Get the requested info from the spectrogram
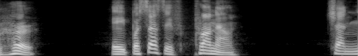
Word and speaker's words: tiyan: It is the focus marker that introduces the main topic of this sentence, and that is chan. Chan. Chan. Chan is spelled as T-I-Y-A-N.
